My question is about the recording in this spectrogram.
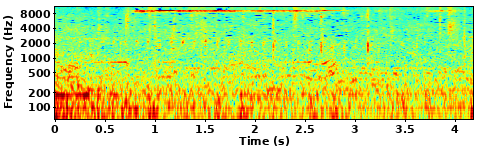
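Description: City street ambience at night: a steady hubbub of indistinct passers-by's voices and street noise.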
